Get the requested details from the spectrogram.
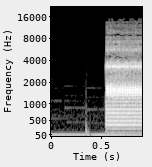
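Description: A harsh, loud electronic buzzer sound effect, used to mark skepticism, blares suddenly after a brief near-silence, holding a steady, rasping tone rich in harmonics until the end.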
